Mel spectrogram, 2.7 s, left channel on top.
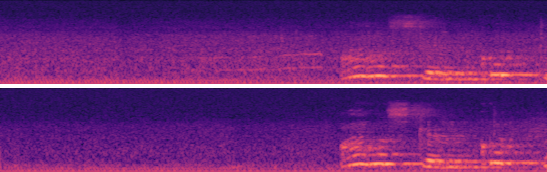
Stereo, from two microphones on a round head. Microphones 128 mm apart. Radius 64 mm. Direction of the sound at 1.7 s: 65° right (ahead or behind).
